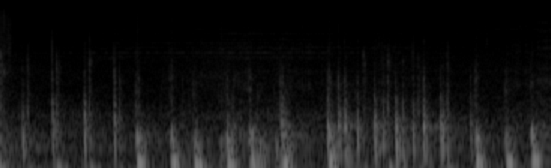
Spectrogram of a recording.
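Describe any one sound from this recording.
Footsteps thud quickly on stone stairs.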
